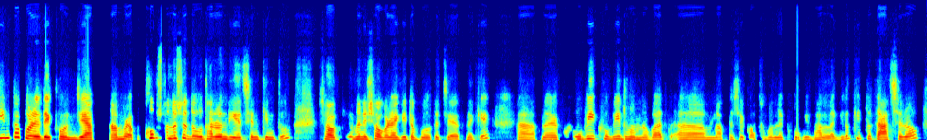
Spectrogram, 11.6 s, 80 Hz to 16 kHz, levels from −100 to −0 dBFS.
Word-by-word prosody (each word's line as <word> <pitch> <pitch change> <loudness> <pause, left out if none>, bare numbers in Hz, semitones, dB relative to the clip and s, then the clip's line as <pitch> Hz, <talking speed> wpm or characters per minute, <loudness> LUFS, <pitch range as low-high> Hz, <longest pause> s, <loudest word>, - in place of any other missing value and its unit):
চিন্তা 375 +5 +4
করে 305 -4 +8
দেখুন 240 +2 +5
যে - - +8
আপ 230 - -4 0.3
আমরা 255 +2 +2 0.2
খুব 385 0 +6
সুন্দর, 335 0 +1
সুন্দর 290 -6 +1
উদাহরণ 260 -1 +3
দিয়েছেন 215 +2 0
কিন্তু। 225 +3 -3 0.5
সব 240 -3 +6 0.2
অ - - -3
মানে 260 -1 +2
সবার 230 -4 +3
আগে 230 +1 -2
এটা 245 - -3
বলতে 205 +1 -4
চাই 200 -3 -2
আপনাকে। 205 +6 -9 0.5
আ - - -3 0.2
আপনার 225 +2 -4 0.2
খুবই, 265 +3 -1
খুবই 275 -1 -3
ধন্যবাদ। 225 -1 -2 0.2
অ্যা 235 - -5 0.5
আপনার 215 +1 -14
সে 235 - -7
কথা 225 0 -11
বলে 220 -1 -5
খুবই 230 0 -9
ভাল 225 -2 -4
লাগলো। 210 +8 -8
কিন্তু 315 -3 -9
তাছাড়াও 255 +6 +2
240 Hz, 185 wpm, -19 LUFS, 225-275 Hz, 0.5 s, করে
